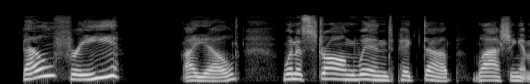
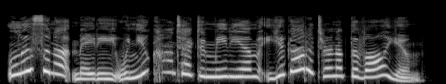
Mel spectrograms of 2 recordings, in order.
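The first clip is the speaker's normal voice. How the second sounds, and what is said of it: Squeaky munchkin voice. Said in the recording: “Belfry squeaked in his munchkin voice”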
